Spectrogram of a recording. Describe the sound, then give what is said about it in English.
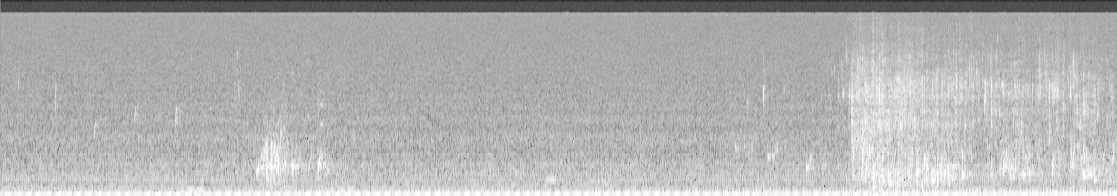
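Quiet water sounds over a steady low hum: a brief splash early on, then a louder spell of sloshing and dripping as a wet sponge is lifted from the water near the end. “Or if I illustrate with this sponge is wet. When I take it out of the water, it is definitely wet”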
